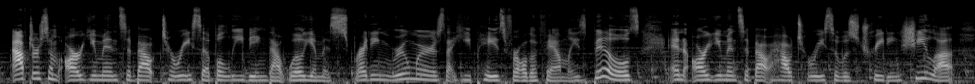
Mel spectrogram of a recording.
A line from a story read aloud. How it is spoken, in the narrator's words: William snaps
